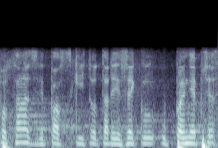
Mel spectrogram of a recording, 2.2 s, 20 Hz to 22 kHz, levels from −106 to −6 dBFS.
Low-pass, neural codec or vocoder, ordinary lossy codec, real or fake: 5.4 kHz; none; Opus, 32 kbps; real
